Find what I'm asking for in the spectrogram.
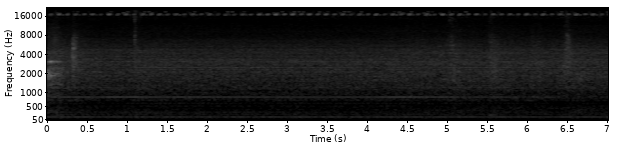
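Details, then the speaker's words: Wanhao 4DS 3D printer after replacing the extruder motor cables: a quiet, steady low hum with a thin higher tone and no clicks or skipping as filament feeds through; the extruder now extrudes normally. "It's working! Yes! Yes, yes, yes, yes, yes!"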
